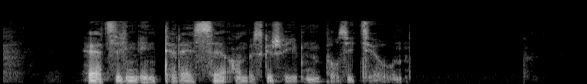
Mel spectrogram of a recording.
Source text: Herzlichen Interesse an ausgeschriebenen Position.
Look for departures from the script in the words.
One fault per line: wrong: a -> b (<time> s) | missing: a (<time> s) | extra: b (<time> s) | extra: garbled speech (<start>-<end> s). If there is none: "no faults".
no faults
